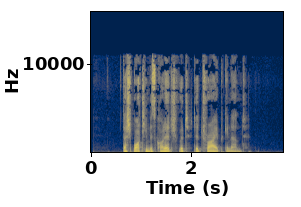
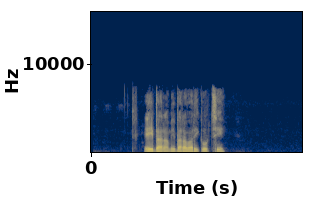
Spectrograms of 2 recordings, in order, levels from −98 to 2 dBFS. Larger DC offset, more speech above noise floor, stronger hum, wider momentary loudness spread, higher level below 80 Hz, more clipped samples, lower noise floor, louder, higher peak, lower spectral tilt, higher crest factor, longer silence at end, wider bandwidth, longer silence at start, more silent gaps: neither; second, 47 dB vs 61 dB; neither; about the same, 11 LU vs 12 LU; first, -38 dBFS vs -62 dBFS; neither; second, -65 dBFS vs -83 dBFS; first, -18 LUFS vs -23 LUFS; first, 0 dBFS vs -6 dBFS; second, -4.5 dB/octave vs -6 dB/octave; about the same, 20 dB vs 20 dB; second, 0.8 s vs 1.6 s; first, 11.5 kHz vs 7.8 kHz; second, 0.65 s vs 1.05 s; neither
